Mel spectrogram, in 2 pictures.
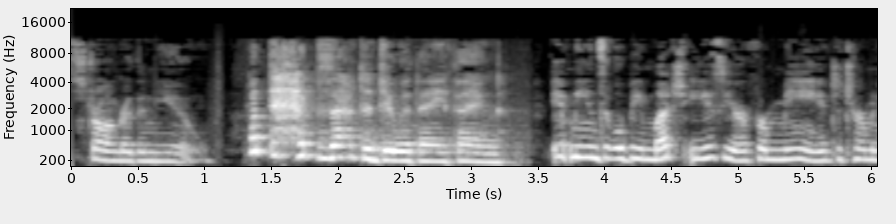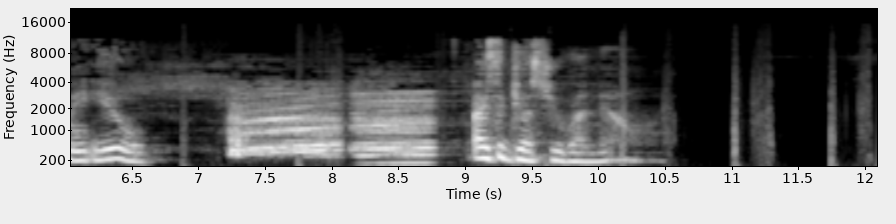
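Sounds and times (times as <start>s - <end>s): rising siren-like tone: 7.2s - 8.8s.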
